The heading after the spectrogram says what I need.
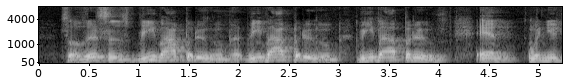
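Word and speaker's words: Vick VapoRub: Vivaporub. V as in Vicks. They don't say Vicks, they say V. Vaporub, vapor rub, pronounced the way they pronounce their letters. So this is Vivaporub, Vivaporub, Vivaporub.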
